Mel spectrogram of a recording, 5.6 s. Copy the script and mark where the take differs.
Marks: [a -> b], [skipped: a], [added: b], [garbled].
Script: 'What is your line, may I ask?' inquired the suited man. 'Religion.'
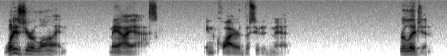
'What is your line, may I ask?' inquired the suited man. 'Religion.'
